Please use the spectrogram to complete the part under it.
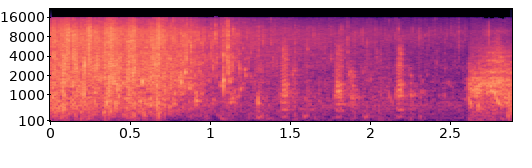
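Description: Water drips and trickles.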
